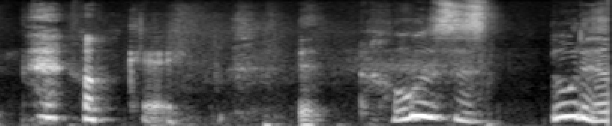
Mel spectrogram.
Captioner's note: laughing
